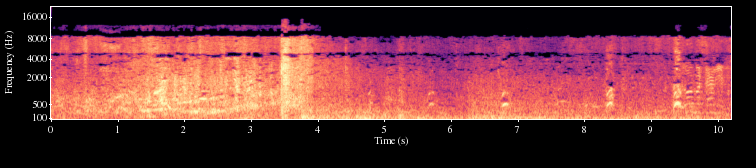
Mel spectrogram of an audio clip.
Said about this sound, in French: Le son d'un missile explosant non loin d'un groupe de civils attendant le bus, image diffusée sur NBC News. Ce jour-là, 17 personnes ont trouvé la mort lorsque des missiles ont frappé un immeuble d'habitation.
